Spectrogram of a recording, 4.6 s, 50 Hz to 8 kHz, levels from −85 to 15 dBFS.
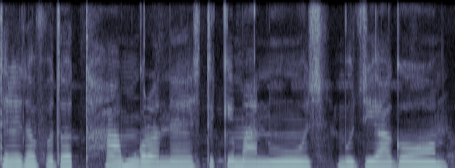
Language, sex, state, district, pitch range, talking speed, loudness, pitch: Chakma, female, Tripura, Unakoti, 210-225 Hz, 90 wpm, -21 LUFS, 215 Hz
